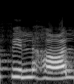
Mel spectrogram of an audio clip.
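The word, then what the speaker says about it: فی الحال: इसी तरह फ़िलहाल है, फ़िलहाल में यहाँ अलिफ की आवाज़ जो है वो नहीं आ रही, लेकिन अगर आपने इमला लिखनी है तो आपने अलिफ भी डालना है।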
